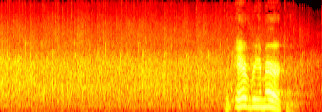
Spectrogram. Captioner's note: applause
